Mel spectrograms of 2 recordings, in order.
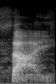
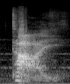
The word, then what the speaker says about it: Thai: E anche l'aggettivo thailandese Thai non è Thai, è Thai. Come vi avevo fatto vedere in un mio video precedente, quando ho parlato dei omofoni, la parola time, che si scrive T-H-Y-M-E, significa timo. Poiché l'H in questo caso è muta, quindi il TH, come in thailandese, in Thai, non si pronuncia, diventa un omofono della parola tempo, time.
